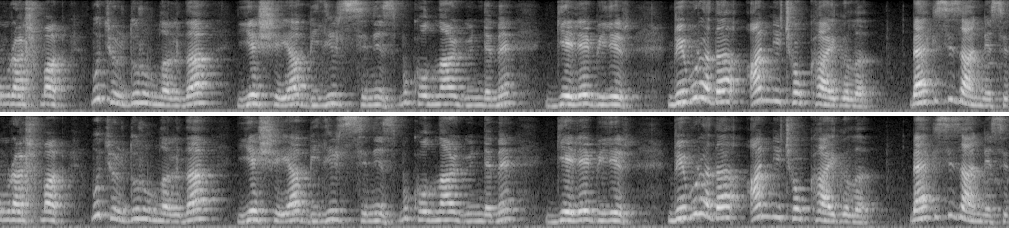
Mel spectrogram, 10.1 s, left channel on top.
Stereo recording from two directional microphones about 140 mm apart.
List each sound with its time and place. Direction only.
0.1 s speech: 25° left (ahead or behind)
